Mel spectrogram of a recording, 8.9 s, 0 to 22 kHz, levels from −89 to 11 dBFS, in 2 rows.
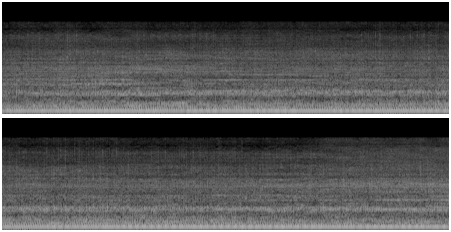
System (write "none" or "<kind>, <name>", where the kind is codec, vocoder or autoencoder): codec, SNAC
